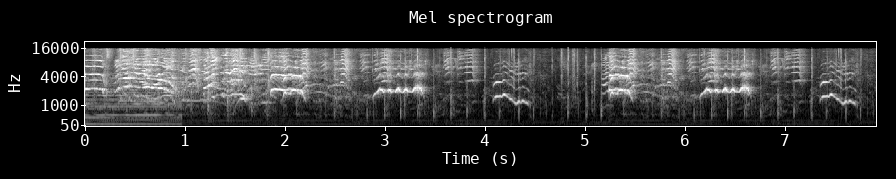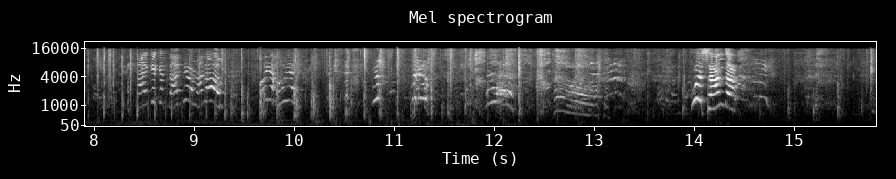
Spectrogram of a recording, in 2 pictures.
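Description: Several people run with quick footsteps on hard ground.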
